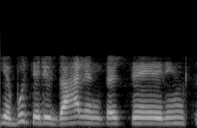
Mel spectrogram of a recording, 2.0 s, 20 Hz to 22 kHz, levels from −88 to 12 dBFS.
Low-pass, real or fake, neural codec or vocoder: 3.6 kHz; fake; codec, 16 kHz, 1 kbps, X-Codec, WavLM features, trained on Multilingual LibriSpeech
